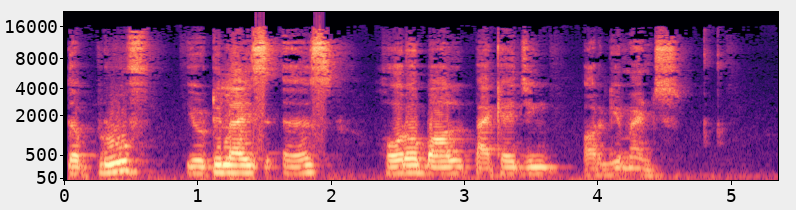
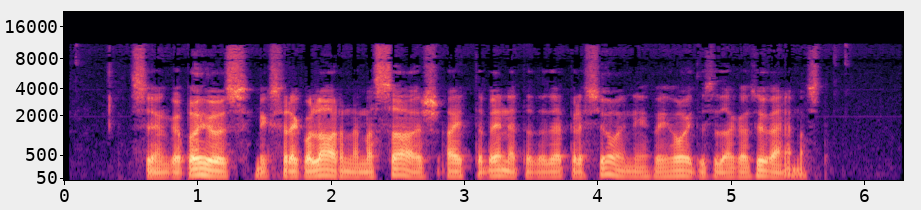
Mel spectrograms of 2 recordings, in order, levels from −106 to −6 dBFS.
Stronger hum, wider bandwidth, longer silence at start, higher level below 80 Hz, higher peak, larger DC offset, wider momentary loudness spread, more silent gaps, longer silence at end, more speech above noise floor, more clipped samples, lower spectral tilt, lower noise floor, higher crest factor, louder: neither; first, 16.5 kHz vs 11.5 kHz; second, 0.05 s vs 0.5 s; about the same, -44 dBFS vs -42 dBFS; about the same, 0 dBFS vs -2 dBFS; neither; about the same, 12 LU vs 10 LU; neither; about the same, 0.75 s vs 0.65 s; first, 32 dB vs 25 dB; neither; second, -3.5 dB/octave vs -5.5 dB/octave; about the same, -45 dBFS vs -45 dBFS; second, 14 dB vs 20 dB; first, -13 LUFS vs -21 LUFS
